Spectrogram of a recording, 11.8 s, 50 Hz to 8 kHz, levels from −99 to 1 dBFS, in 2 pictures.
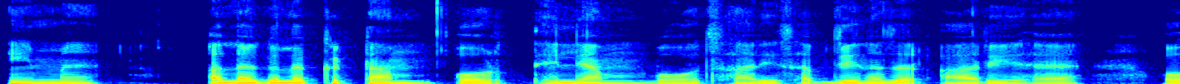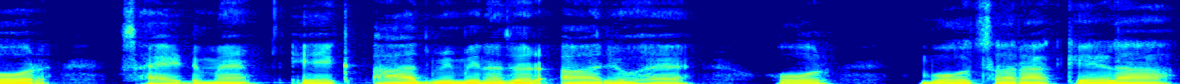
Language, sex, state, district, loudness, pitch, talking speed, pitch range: Marwari, male, Rajasthan, Churu, -37 LUFS, 105 Hz, 145 wpm, 105-110 Hz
